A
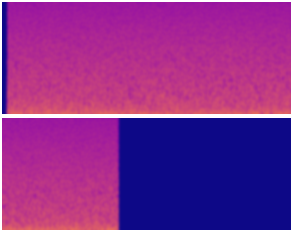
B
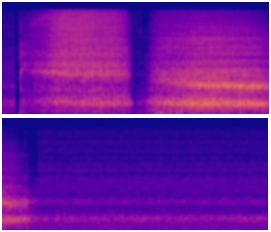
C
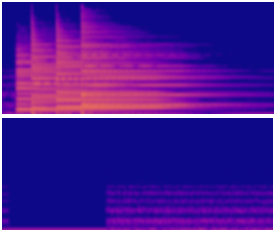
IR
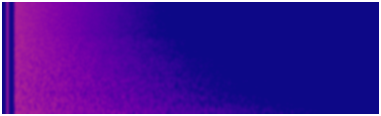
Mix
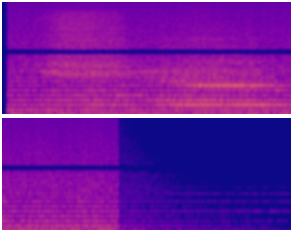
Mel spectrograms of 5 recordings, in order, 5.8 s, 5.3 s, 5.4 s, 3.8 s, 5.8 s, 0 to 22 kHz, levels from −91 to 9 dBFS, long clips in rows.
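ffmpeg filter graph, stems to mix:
-filter_complex "[0:a]alimiter=limit=-20dB:level=0:latency=1:release=147,volume=-8.5dB,asplit=2[a][b];[b]volume=-23.5dB[c];[1:a]agate=range=-31dB:threshold=-50dB:ratio=16:detection=peak,asoftclip=type=tanh:threshold=-29dB,volume=0.5dB[d];[2:a]acompressor=threshold=-32dB:ratio=6,highpass=700,adelay=350,volume=-8dB,asplit=2[e][f];[f]volume=-8.5dB[g];[3:a]atrim=start_sample=2205[h];[c][g]amix=inputs=2:normalize=0[i];[i][h]afir=irnorm=-1:irlink=0[j];[a][d][e][j]amix=inputs=4:normalize=0,afftfilt=real='hypot(re,im)*cos(PI*b)':imag='0':win_size=1024:overlap=0.75,asuperstop=centerf=3500:order=12:qfactor=4"

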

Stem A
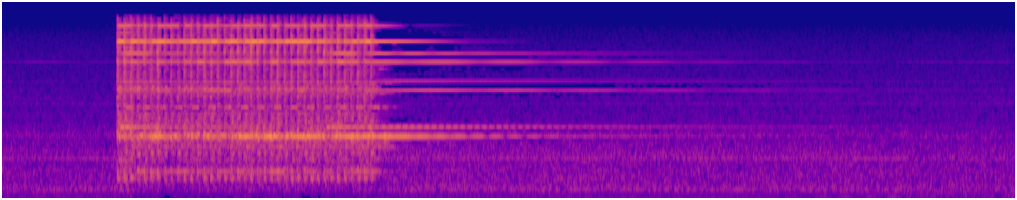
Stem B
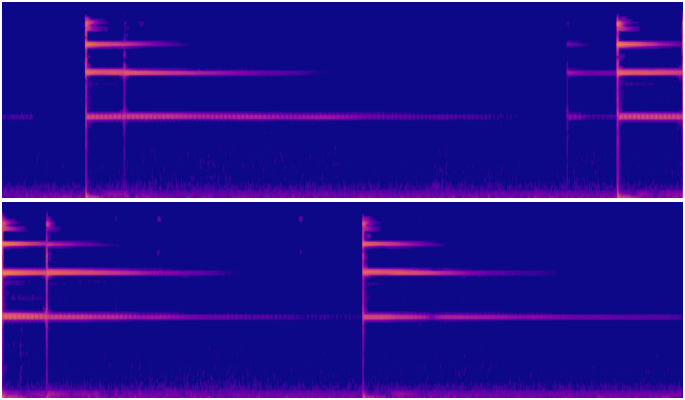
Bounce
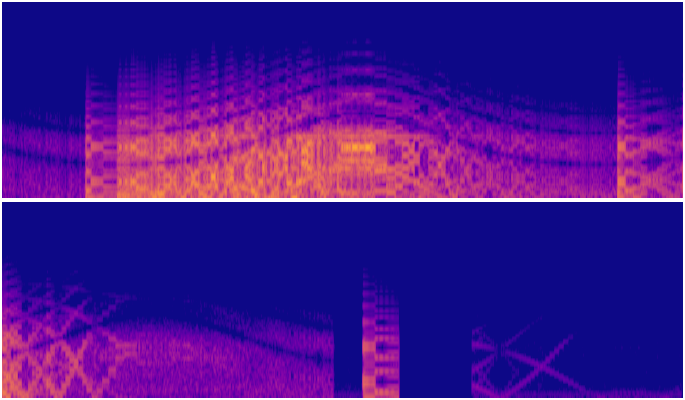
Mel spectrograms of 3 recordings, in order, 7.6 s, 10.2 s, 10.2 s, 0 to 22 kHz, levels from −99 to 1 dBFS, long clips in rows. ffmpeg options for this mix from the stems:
-filter_complex "[0:a]volume=-6dB[a];[1:a]volume=-10dB,asplit=3[b][c][d];[b]atrim=end=8.09,asetpts=PTS-STARTPTS,afade=t=out:st=8.086:d=0.004:c=hsin[e];[c]atrim=start=8.09:end=8.64,asetpts=PTS-STARTPTS,volume=0[f];[d]atrim=start=8.64,asetpts=PTS-STARTPTS,afade=t=in:d=0.004:c=hsin[g];[e][f][g]concat=n=3:v=0:a=1[h];[a][h]amix=inputs=2:normalize=0,acrusher=samples=42:mix=1:aa=0.000001:lfo=1:lforange=42:lforate=0.28,lowpass=f=1.1k:t=q:w=2.6"

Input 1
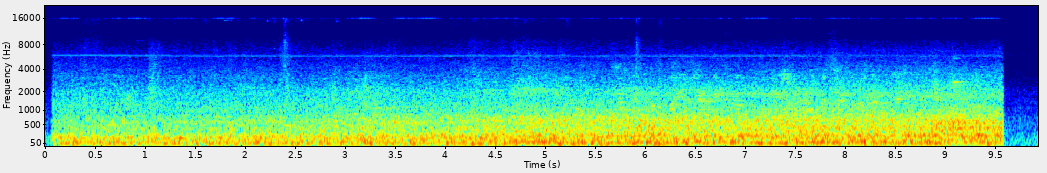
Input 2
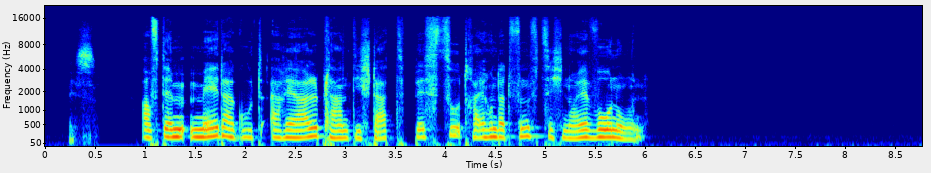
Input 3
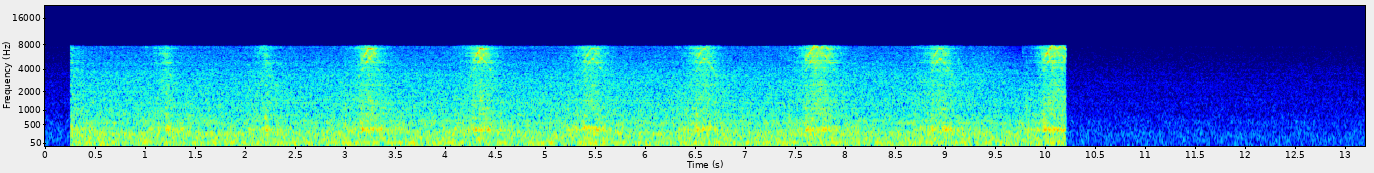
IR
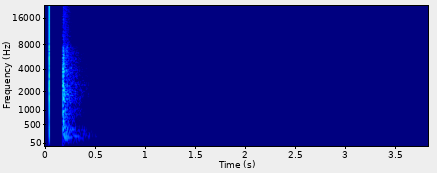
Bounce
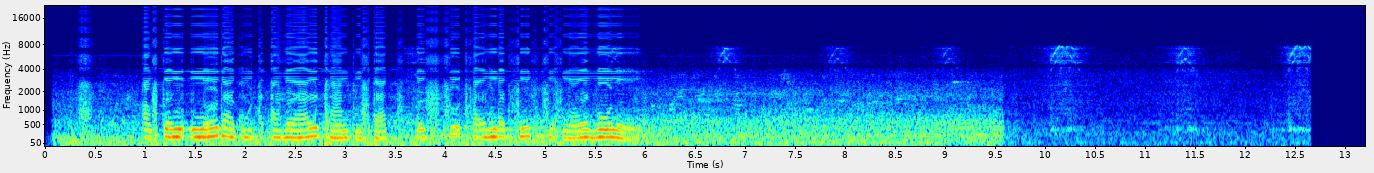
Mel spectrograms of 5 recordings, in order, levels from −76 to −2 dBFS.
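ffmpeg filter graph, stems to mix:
-filter_complex "[0:a]volume=-13dB,asplit=2[a][b];[b]volume=-16dB[c];[1:a]acrusher=samples=13:mix=1:aa=0.000001,asoftclip=type=tanh:threshold=-12dB,volume=0.5dB,asplit=2[d][e];[e]volume=-14dB[f];[2:a]adelay=2450,volume=-19dB[g];[a][g]amix=inputs=2:normalize=0,agate=range=-33dB:threshold=-57dB:ratio=3:detection=peak,alimiter=level_in=2dB:limit=-24dB:level=0:latency=1,volume=-2dB,volume=0dB[h];[3:a]atrim=start_sample=2205[i];[c][f]amix=inputs=2:normalize=0[j];[j][i]afir=irnorm=-1:irlink=0[k];[d][h][k]amix=inputs=3:normalize=0,bandreject=f=4.4k:w=8.5,acrossover=split=410[l][m];[m]acompressor=threshold=-36dB:ratio=2[n];[l][n]amix=inputs=2:normalize=0"

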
